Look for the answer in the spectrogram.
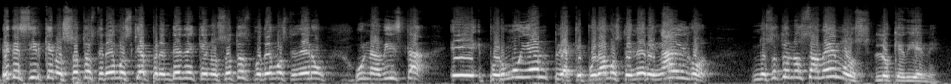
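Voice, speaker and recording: A man with a very high, expressive voice speaks at a moderate pace. He's a pastor leading a Bible study, earnest and explanatory, with lots of fillers and repeated words, and he calls his listeners "brother."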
